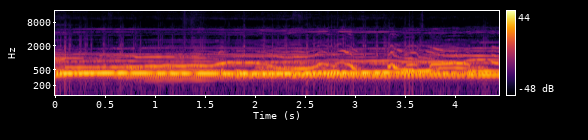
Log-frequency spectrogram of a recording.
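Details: A family of Eastern timber wolves at a zoo howls together in February 2012, during the breeding season, while one female is kept apart in a small enclosure. Long steady tones are overlapped by wavering voices that rise and fall.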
